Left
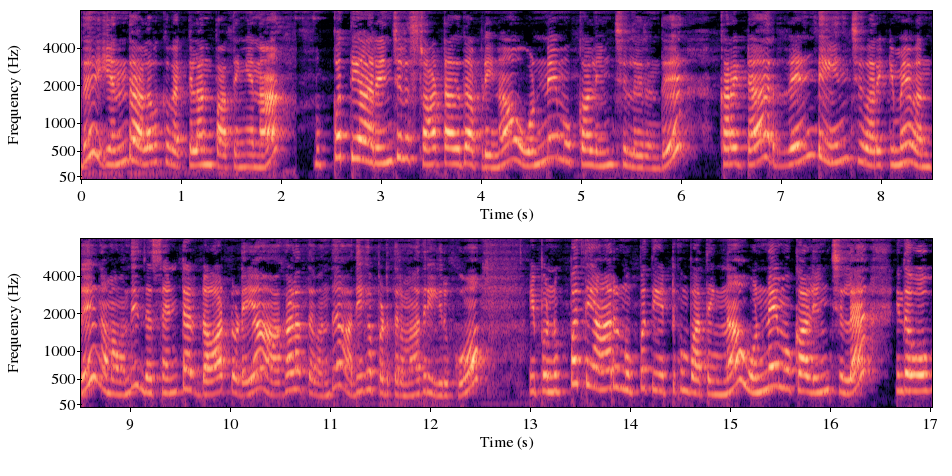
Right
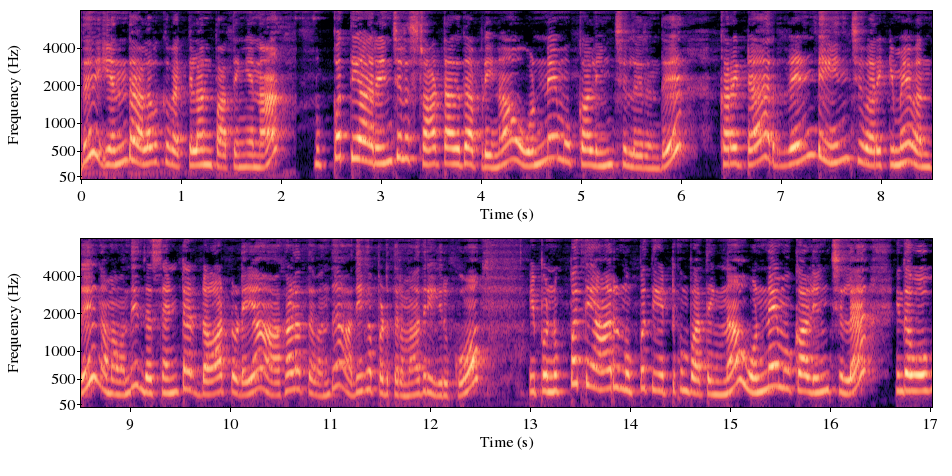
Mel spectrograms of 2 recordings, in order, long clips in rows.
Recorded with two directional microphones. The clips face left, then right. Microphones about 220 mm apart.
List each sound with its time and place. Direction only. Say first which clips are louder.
0.0 s a woman's voice: right 6 dB; 45° right (ahead or behind)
